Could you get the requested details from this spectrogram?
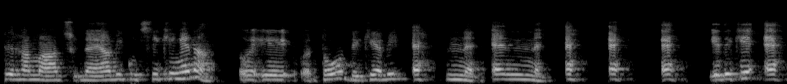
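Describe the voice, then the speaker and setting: Slow-drilling woman teacher, distant lo-fi sound. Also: a little high, steady tone. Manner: drills sounds slowly, letter by letter; mixes Hindi explanations with English words. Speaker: online phonics teacher. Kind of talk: live online class for children. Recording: dull distant lo-fi audio.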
